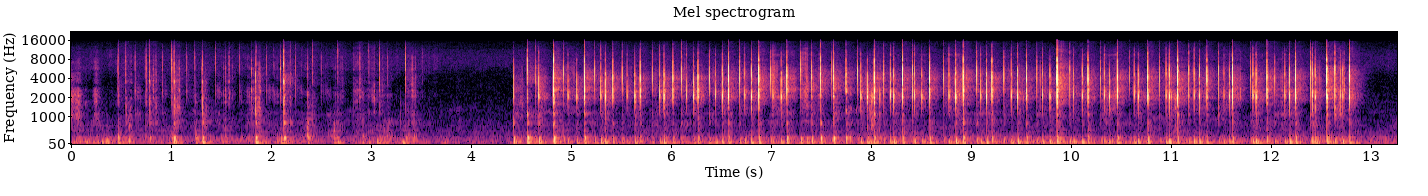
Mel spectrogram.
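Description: Long acrylic nails tap and scratch on the white plastic square base of a phone holder, likely hollow, near its stem. A few soft, sparse taps come first, then a brief silence, followed by a long run of rapid, bright, crisp clicks and scratches.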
